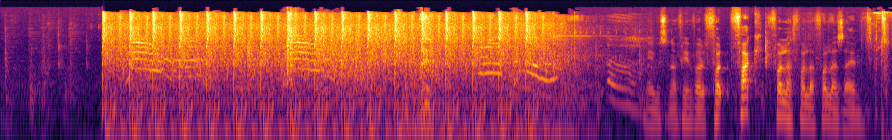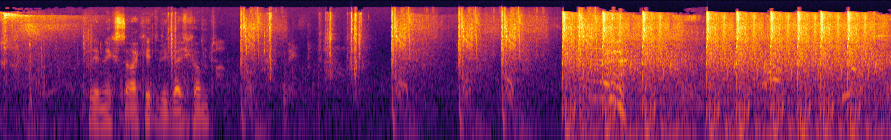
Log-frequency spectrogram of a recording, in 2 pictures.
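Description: A rapid-fire gun shoots in long, loud bursts.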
